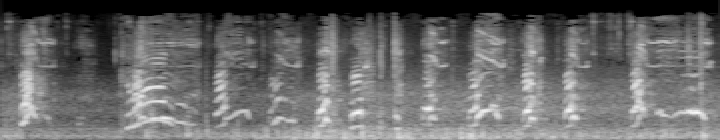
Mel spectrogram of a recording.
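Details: Siberian husky Klaus, refusing to leap a foot down from a car to go to the dog park, gives a run of short, wavering whiny yips and talky whines, one after another, while a person coaxes him.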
